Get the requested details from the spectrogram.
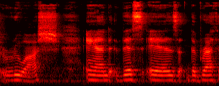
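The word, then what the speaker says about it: רוח: We as human beings are actually created with in Hebrew it's pronounced ruash.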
